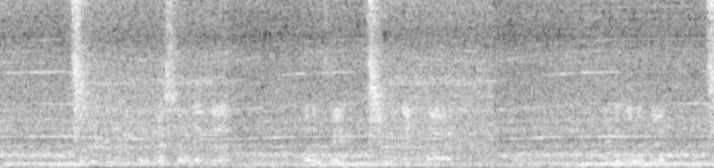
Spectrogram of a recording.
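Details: SC Johnson Vectron (Iona) vacuum with beater-bar brush roll: steady motor drone with a rough, uneven whirr from the roller; motor sounds good, owner suspects brush roll bearings, rebuildable.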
